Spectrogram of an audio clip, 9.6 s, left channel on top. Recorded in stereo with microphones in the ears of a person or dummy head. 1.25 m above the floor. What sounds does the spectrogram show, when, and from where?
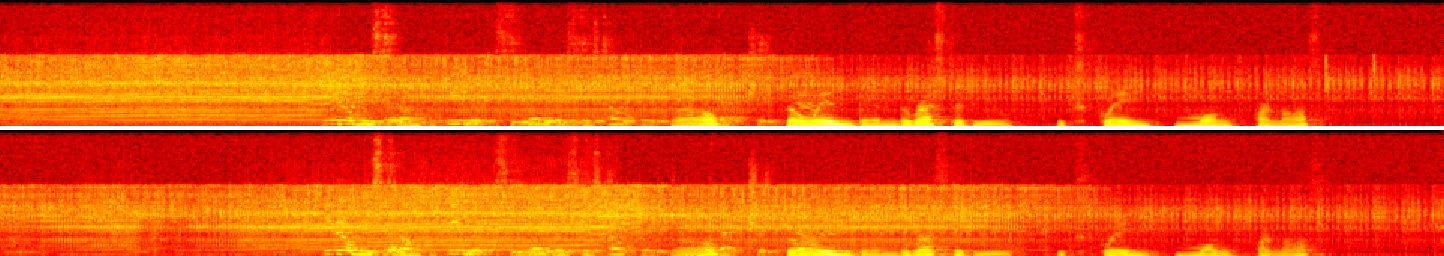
2.1 s a woman speaking: 15° right (ahead or behind), 9 m
4.5 s a woman speaking: 30° left (ahead or behind), 0.6 m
